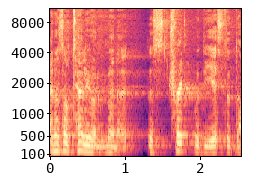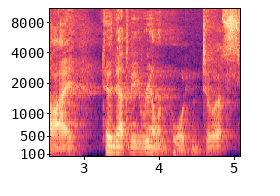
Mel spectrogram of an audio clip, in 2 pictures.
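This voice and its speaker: With a southern New Zealand accent, a man talks at a fairly quick pace, his fairly high pitch carrying lively intonation. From New Zealand, South Island. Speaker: professor and research scientist. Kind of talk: public lecture. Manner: hesitant, many fillers.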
